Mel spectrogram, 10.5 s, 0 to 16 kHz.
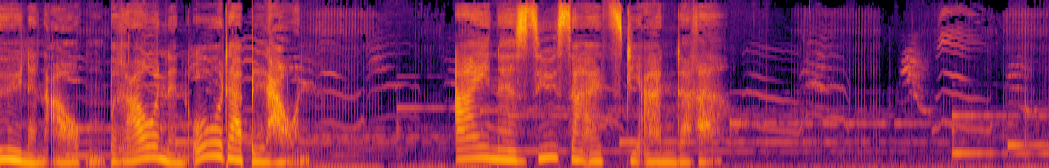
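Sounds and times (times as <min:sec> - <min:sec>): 
speech: 0:00.0 - 0:03.2, 0:04.6 - 0:07.3
several cats meowing: 0:02.4 - 0:10.4.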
